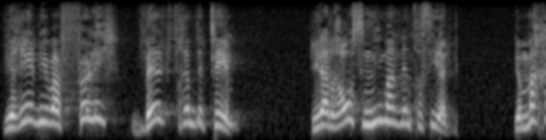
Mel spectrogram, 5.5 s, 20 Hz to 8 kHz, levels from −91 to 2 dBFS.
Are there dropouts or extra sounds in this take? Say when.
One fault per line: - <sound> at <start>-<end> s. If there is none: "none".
none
